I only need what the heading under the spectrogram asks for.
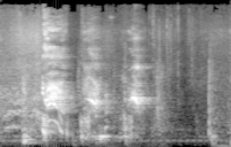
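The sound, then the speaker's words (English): Someone coughs into a microphone in a few rough, uneven bursts. Some of the coughs are partly voiced, with short pauses between them, and the sound is close and fairly loud. “I'm going to cough in the microphone.”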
